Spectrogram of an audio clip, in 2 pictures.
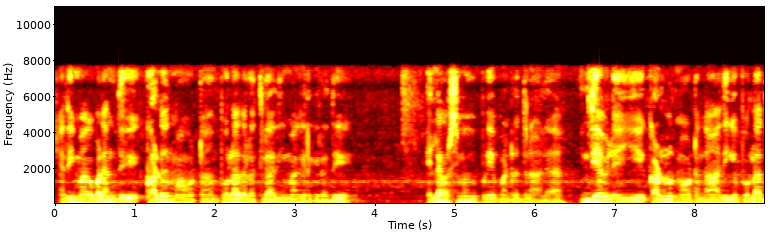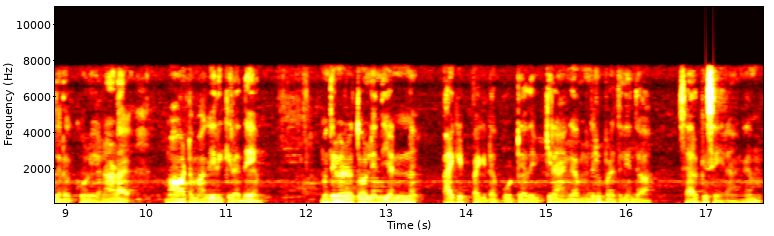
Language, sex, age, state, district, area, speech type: Tamil, male, 18-30, Tamil Nadu, Cuddalore, rural, spontaneous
